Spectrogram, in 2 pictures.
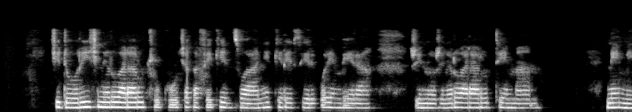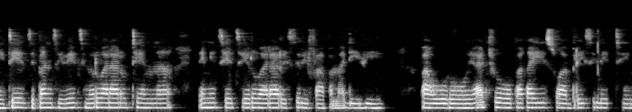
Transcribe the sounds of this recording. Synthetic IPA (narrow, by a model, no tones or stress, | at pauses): t͡ʃidʱo̞ɾit͡ʃine̞ɾuʋaɾaɾut͡ʂukṵt͡ʃakafe̞̰ke̞d͡zwane̞kʰe̞ɾe̞seɾekure̞mbe̞ɾaʐ̥in̤uʐine̞ɾuʋaɾaɾutʰe̞ma | ne̞m̤e̞te̞d͡ze̞panziʋe̞d͡zine̞ɾuʋaɾaɾutʰe̞ma | re̞mite̞d͡zeje̞ɾuʋaɾarwesiɾifapama̰ɗiʋi | paɦuɾo̞jat͡ʃo̞pakaiswabʱresileːtʰi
